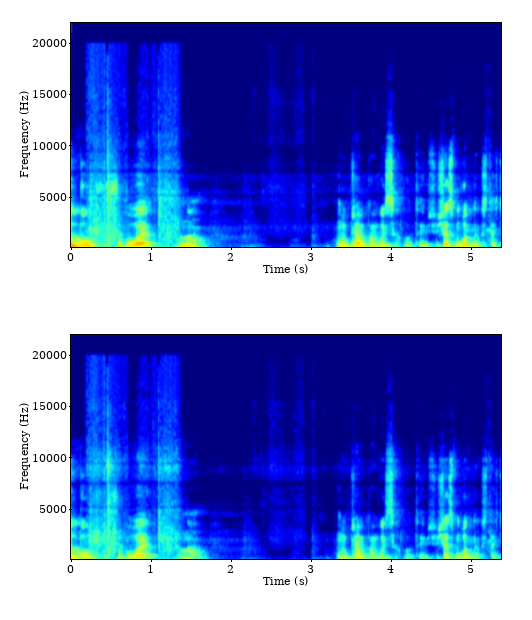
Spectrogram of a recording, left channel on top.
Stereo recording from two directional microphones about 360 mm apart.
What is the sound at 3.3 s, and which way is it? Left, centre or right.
Speech, centre.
